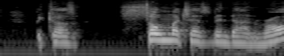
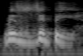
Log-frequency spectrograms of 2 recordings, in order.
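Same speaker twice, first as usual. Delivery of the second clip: ordinary talk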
